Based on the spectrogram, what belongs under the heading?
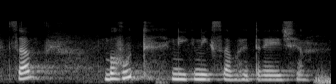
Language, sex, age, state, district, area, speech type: Maithili, female, 18-30, Bihar, Madhubani, rural, spontaneous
